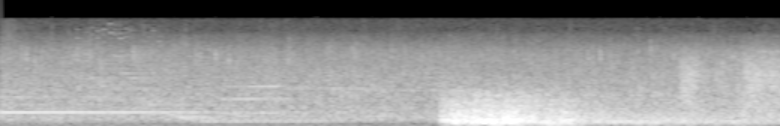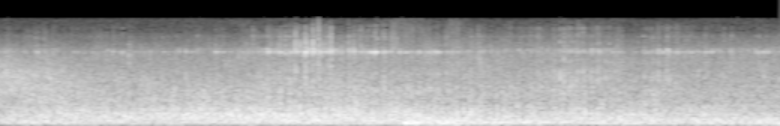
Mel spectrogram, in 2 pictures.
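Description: A hand-turned stone quern grinding grain: the upper millstone rubbing over the lower one in a steady, grating rumble that begins suddenly about three seconds in.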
